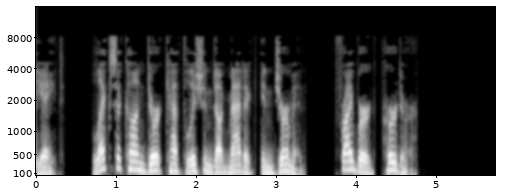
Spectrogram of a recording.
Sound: in German

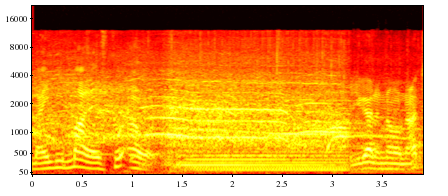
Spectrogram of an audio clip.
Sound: crowd cheering

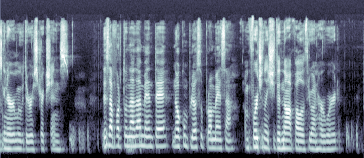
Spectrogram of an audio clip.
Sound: speaking spanish

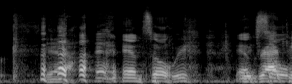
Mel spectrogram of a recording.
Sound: laughter

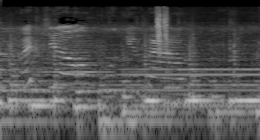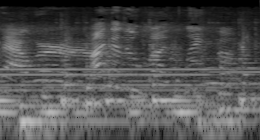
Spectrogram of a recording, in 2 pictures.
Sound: camera snaps repeatedly

